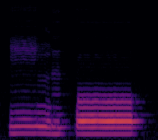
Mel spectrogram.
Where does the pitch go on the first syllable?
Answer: high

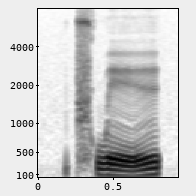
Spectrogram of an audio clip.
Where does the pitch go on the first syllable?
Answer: low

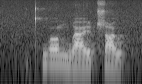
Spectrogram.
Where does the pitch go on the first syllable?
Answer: high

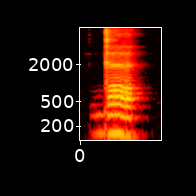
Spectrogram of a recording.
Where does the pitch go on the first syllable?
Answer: low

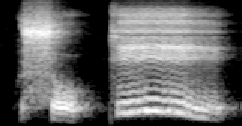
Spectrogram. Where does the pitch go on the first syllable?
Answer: low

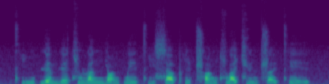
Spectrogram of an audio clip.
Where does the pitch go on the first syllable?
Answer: rising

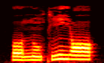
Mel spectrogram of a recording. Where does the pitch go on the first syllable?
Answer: low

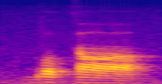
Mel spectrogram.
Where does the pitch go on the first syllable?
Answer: low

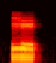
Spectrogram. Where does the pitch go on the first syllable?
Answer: high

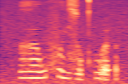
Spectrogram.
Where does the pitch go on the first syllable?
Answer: rising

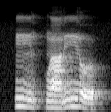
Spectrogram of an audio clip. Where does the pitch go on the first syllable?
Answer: falling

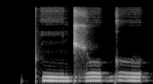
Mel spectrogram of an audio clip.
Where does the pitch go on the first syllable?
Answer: low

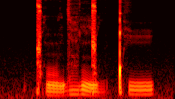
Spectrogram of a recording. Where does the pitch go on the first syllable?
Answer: low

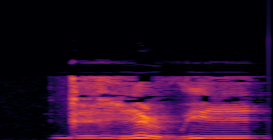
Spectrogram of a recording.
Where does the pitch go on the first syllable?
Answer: high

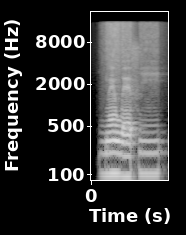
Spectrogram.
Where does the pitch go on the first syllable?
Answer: high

